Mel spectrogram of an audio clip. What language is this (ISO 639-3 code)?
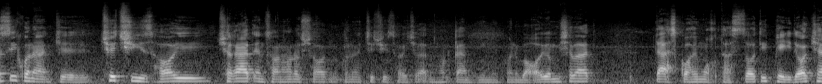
fas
